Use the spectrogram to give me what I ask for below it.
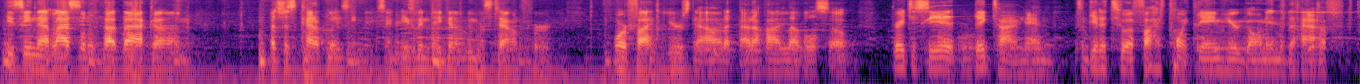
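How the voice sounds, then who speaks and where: A man in the color commentator's seat, breaking down football plays in a relaxed, conversational way. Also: lowish voice, normal speed, creaky, over music. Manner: relaxed, conversational, with fillers and restarts. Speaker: color commentator and high school coach. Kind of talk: casual analytical sports commentary.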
